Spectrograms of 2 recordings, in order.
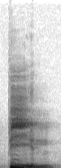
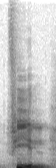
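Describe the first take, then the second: First: بيل said as piil, with a p; popped p in بيل; voiceless p. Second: فيل said as fiil; f sound. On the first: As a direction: start بيل on an English p. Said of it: "البي المهموسة". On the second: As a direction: start فيل on f, not p. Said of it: "يعني فيل". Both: Shown as a demonstration.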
